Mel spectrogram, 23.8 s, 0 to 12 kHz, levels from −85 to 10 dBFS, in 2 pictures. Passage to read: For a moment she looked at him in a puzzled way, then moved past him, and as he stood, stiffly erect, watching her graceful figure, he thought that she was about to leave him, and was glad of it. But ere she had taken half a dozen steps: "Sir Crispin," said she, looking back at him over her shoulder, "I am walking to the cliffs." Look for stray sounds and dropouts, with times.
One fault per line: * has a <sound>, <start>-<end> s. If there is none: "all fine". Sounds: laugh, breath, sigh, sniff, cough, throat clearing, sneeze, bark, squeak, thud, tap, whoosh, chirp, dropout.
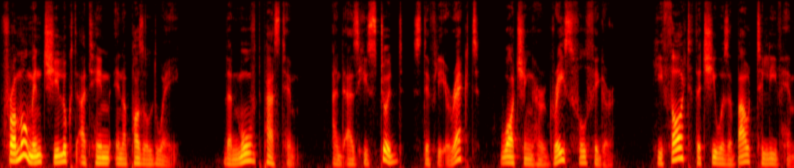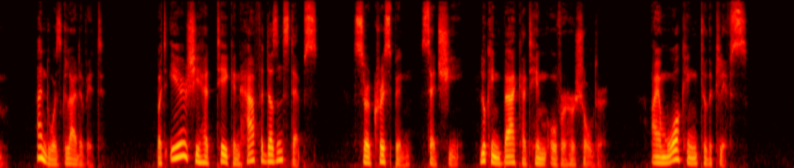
all fine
